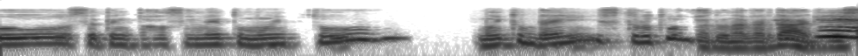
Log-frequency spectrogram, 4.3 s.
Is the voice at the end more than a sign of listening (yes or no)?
yes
